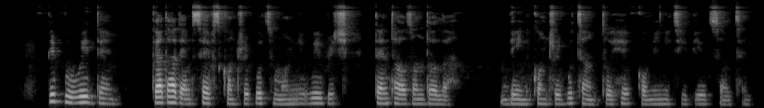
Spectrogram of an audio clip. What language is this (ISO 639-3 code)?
pcm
